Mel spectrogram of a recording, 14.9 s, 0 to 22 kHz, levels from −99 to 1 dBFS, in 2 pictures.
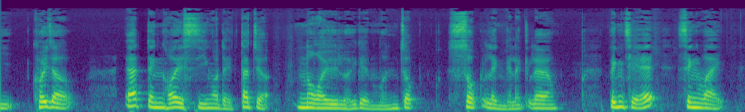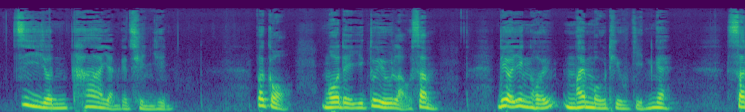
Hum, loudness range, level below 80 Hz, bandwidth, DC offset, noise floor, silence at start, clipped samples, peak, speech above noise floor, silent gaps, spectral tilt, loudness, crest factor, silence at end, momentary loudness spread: none; 4 LU; -54 dBFS; 16 kHz; under 0.1%; -54 dBFS; 0 s; under 0.1%; 0 dBFS; 39 dB; none; -6.5 dB/octave; -16 LUFS; 16 dB; 0 s; 10 LU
